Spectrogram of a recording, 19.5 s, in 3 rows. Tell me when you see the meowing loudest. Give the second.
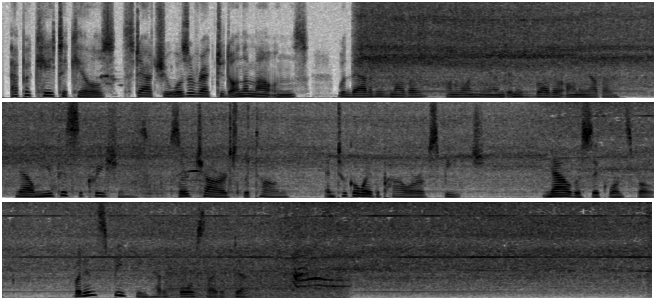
16 s.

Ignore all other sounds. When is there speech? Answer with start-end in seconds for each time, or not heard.
0.0-15.6.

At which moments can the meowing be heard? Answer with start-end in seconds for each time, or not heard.
0.9-1.8, 7.0-9.0, 14.7-16.6.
